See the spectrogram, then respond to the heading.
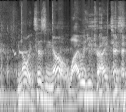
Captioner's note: laughs; groaning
